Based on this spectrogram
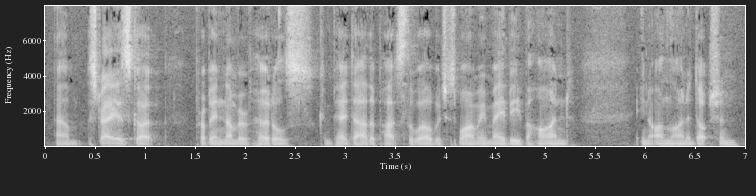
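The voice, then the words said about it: Australian accent. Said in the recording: “I'm sorry, I'm speaking Australian.”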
